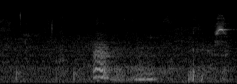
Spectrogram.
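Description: Newborn puppy, about three weeks old, giving one short whimper about a second in, with a fainter low whine just after.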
